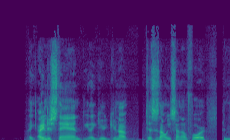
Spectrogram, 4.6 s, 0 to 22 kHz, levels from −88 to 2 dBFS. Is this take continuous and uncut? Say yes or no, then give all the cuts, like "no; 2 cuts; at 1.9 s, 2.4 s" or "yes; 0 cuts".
yes; 0 cuts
